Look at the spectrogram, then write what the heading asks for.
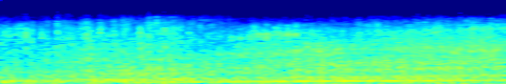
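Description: Propeller aircraft engine in the DCS flight simulator throttling up for takeoff, a steady loud drone with a deep hum that rises slightly and holds throughout, with no talking.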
